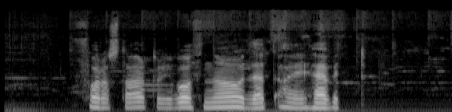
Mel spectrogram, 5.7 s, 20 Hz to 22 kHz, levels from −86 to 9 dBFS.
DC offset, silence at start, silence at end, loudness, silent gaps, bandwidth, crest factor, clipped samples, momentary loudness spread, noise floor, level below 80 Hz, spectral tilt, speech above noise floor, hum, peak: under 0.1%; 1 s; 1.1 s; -25 LUFS; none; 16 kHz; 22 dB; under 0.1%; 18 LU; -62 dBFS; -58 dBFS; -6 dB/octave; 37 dB; 50 Hz at -60 dBFS; -6 dBFS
